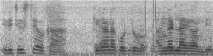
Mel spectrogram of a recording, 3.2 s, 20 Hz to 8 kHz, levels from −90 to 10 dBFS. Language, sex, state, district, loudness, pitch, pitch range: Telugu, male, Andhra Pradesh, Sri Satya Sai, -19 LUFS, 155 Hz, 130-170 Hz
